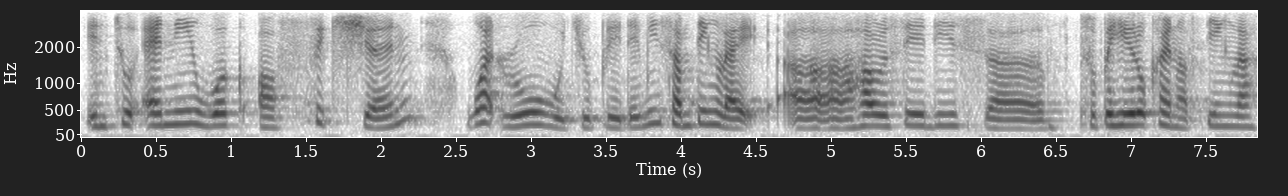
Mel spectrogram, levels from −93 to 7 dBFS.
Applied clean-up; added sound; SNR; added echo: none; none; none; none.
